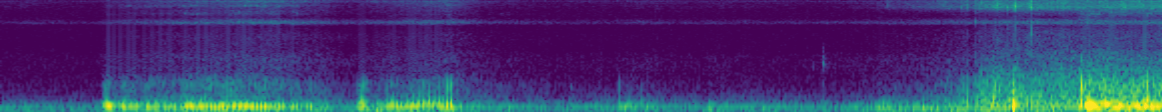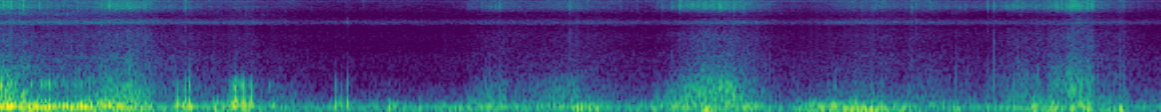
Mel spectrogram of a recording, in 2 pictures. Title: ChiChi Snoring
